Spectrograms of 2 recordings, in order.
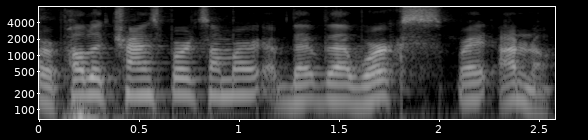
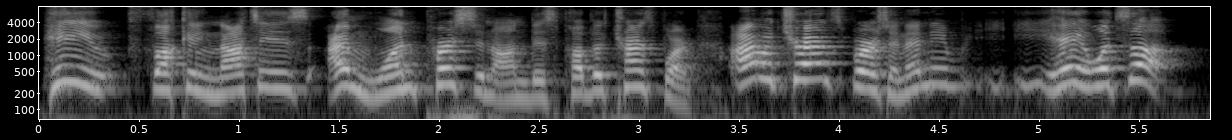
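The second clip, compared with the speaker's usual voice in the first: mock cheerful call-out; 6 semitones higher than usual. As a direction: hail the gang like old friends. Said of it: "you're not gonna go".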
